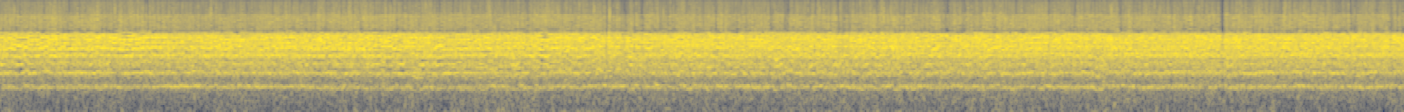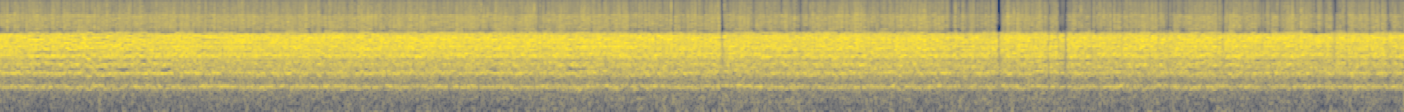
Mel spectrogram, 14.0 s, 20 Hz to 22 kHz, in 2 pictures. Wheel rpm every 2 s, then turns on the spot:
230, 220, 240, 230, 230, 230, 230.
none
